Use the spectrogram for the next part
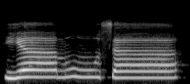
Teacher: یا موسیٰ، یا پہ کھڑا زبر ہے، مد اصلی کریں گے، واو مد آ گئی ہے، مد اصلی کریں گے، سین کی سیٹی واضح کریں گے،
